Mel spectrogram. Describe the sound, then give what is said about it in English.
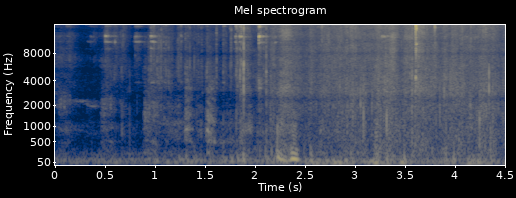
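A Labrador dog scampers and pounces about on a beach, with padding footsteps, scuffling and a few panting breaths over a steady outdoor background wash, like wind or surf. “We hear a Labrador.”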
